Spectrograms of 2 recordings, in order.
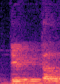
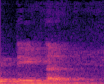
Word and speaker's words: debtor: आप जब स्पेलिंग देख सकते हो, स्पेलिंग इसकी DEBTOR, इसको हम डेप्टर नहीं बोलेंगे, यहाँ पे साइलेंट है, इसको प्रोनाउंस करोगे डेटर।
